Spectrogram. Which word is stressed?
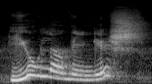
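you. The stress falls on the word you. The listener seems an unlikely person to love it. "it means you are such an idiot. How can you love English?"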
